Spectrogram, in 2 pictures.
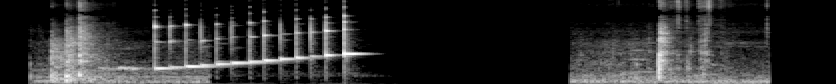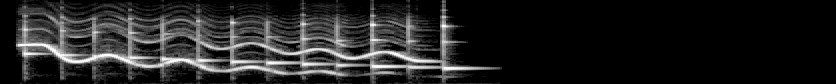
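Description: Cartoon comedy sound effects: first a rising whistle-like tone with clicks that come faster and faster, then a short noisy whoosh about four seconds in, then a wobbling, falling whistle-like tone that ends abruptly about eight seconds in.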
